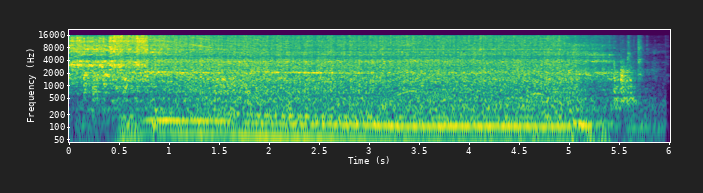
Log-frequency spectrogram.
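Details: Engine cranks briefly, fires and settles into a steady idle before cutting off, after cleaning and tightening the starter main battery post nut that had caused a voltage-drop no-crank.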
